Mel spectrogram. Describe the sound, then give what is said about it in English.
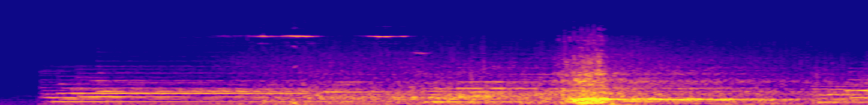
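A car engine starts up suddenly and keeps running with a steady rumble, swelling briefly as if revving before settling back to a continuous drone. No one speaks. “Why don't you put your car in the coach house?”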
